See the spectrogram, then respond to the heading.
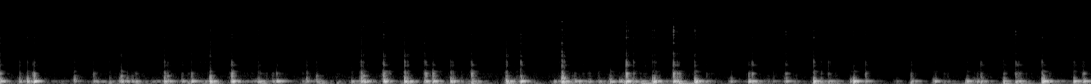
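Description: Long painted nails from both hands scratch and tap the hollow metal mesh grille of a large USB microphone. The result is a rapid, uneven stream of dull, boomy thumps and soft scratchy brushes, pitched low and dying away almost instantly, with no talking.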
